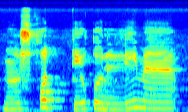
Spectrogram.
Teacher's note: صاد کو بھی موٹا پڑھیں گے اور قاف کو بھی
